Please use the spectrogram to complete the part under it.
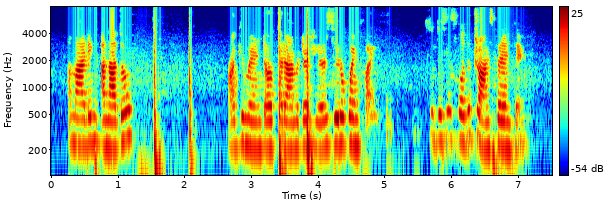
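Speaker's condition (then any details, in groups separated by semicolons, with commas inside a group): No condition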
